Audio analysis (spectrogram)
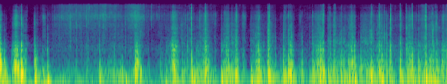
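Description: Fingertips and short nails pinch and scratch the top edge of a large, hollow white polyethylene foam box. The result is a steady, dense patter of crinkly, tearing-like scratches with a low, hollow body and quick, bright clicks that stop almost instantly.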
